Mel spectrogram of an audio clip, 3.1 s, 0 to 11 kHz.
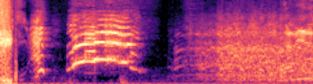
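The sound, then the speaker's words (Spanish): A loud, shrill human scream bursts out for under a second, sustained and strained, then cuts off into a stretch of hissy, rushing noise. “nuevo grito en el 2020.”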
